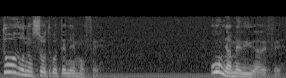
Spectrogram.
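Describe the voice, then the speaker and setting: A man's voice: a little high, wildly swooping pitch, a little slow, dark tone. A man preaching a sermon in a church, earnest and emphatic, repeating phrases for stress. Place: church hall. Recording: echoey church hall with faint hum.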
